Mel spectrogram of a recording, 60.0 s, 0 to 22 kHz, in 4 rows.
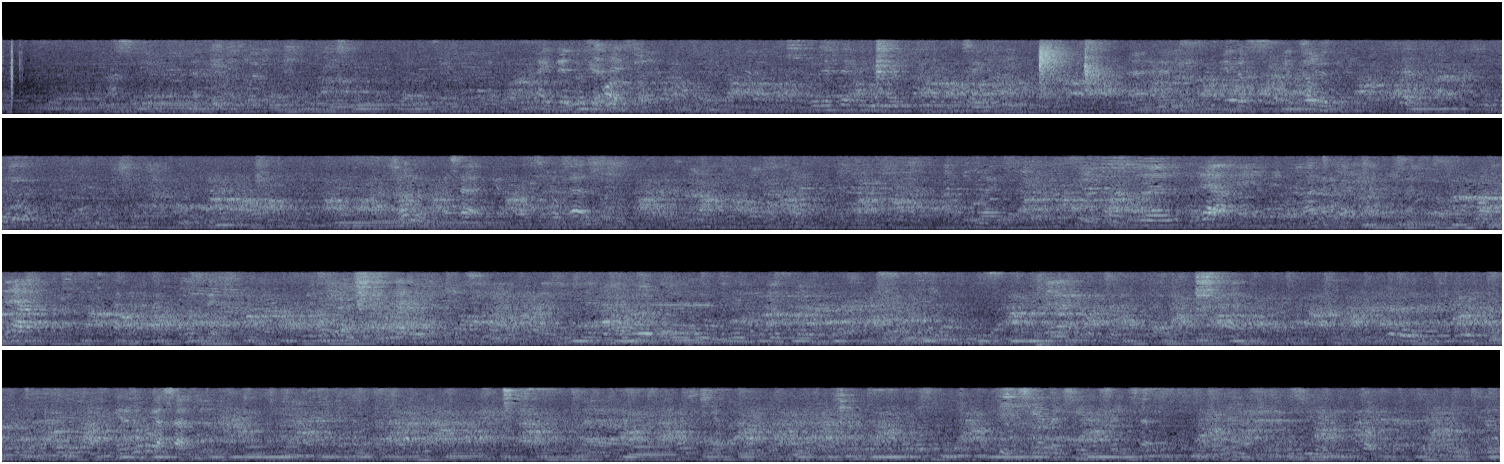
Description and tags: ambience in bars, restaurants and cafés in Puglia, Southern Italy. recorded on a Canon SX110, Lecce
caf, italy, restaurant, ambience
